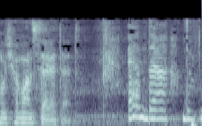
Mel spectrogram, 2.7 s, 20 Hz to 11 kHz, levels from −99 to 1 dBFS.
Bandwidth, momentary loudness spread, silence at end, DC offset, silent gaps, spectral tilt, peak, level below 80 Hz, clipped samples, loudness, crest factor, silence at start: 6.6 kHz; 13 LU; 0 s; 0.1%; none; -4.5 dB/octave; -2 dBFS; -34 dBFS; under 0.1%; -16 LUFS; 16 dB; 0 s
